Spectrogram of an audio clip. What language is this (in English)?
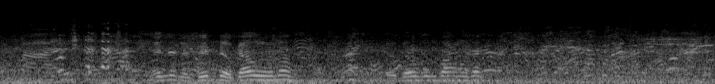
Vietnamese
